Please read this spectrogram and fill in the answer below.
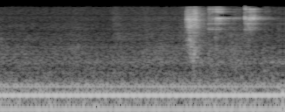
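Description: A steady low hum throughout. About one and a half seconds in, a dog's collar and leash hardware jingle briefly as the dog moves.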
